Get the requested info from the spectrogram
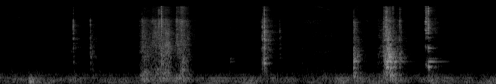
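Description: A RAID controller card being worked out of its PCIe slot in a server riser cage: a string of short clicks, knocks and scrapes of circuit board against metal, loudest about a second and a half in and again near four seconds.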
